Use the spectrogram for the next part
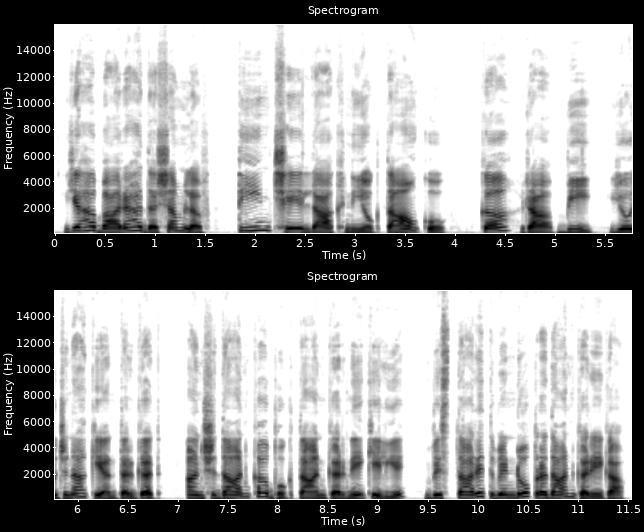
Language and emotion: Hindi, neutral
